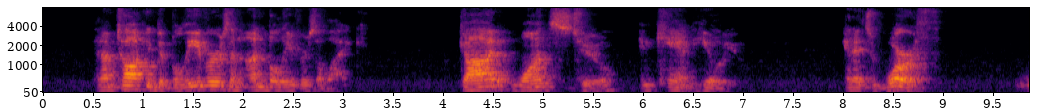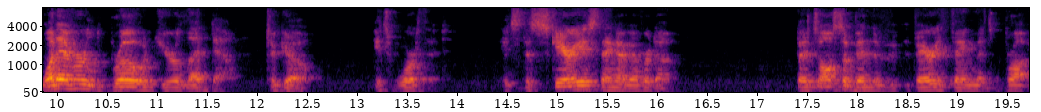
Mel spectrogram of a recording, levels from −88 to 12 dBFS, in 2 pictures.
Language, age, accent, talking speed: English, 40-59, American, 135 wpm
